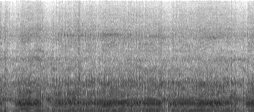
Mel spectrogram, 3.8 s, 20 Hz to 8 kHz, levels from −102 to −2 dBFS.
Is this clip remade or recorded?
remade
